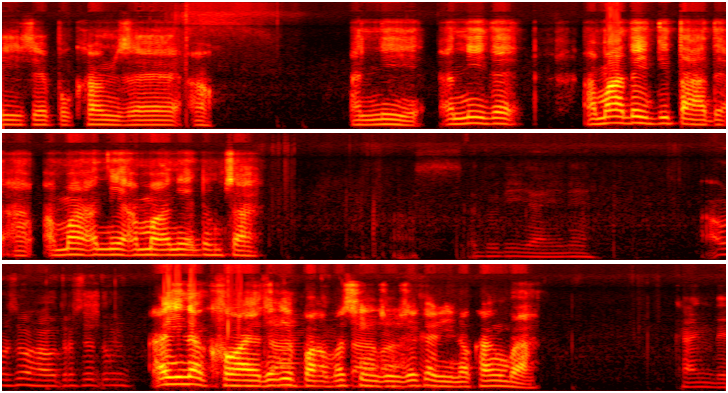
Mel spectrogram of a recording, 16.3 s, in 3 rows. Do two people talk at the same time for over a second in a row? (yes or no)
yes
